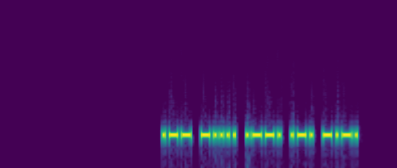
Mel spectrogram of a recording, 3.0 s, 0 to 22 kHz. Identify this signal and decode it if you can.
Morse code, heard as a keyed tone, about 51 wpm, 700 Hz. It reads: W6PRC
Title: USA Call Signs - 5 Characters - 6x Character Spacing - 50wpm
